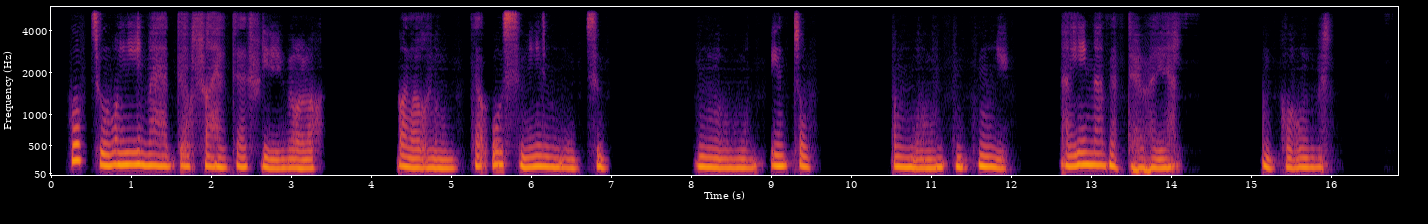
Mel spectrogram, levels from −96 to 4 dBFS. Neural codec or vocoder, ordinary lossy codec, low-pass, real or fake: codec, 16 kHz, 0.5 kbps, FreqCodec, larger model; none; 5.4 kHz; fake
